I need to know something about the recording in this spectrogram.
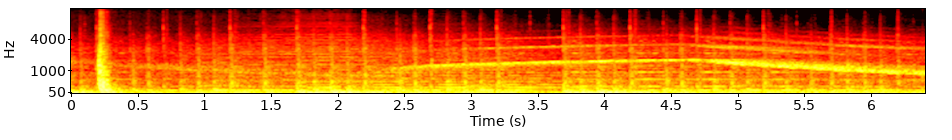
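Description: Ambulance siren wailing in one slow rise that begins to fall near the end, over a low engine rumble and background music. A sharp knock sounds just after the start.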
